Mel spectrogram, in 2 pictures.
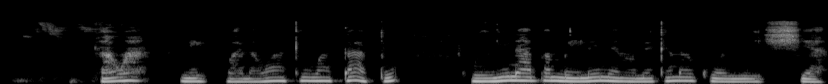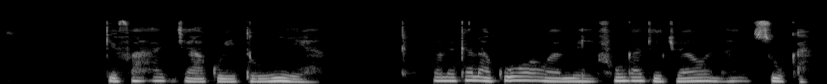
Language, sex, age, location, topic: Swahili, male, 18-24, Nakuru, health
